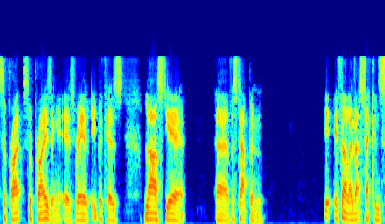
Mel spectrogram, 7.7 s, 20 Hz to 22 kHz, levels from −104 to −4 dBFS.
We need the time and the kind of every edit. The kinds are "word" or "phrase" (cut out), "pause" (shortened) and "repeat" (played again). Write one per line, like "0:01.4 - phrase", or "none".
none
